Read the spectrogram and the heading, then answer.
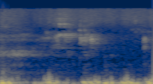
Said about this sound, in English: Hopefully you can hear the birds.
